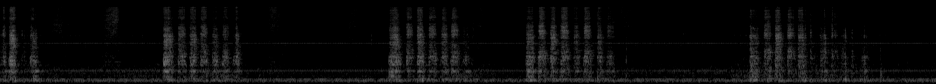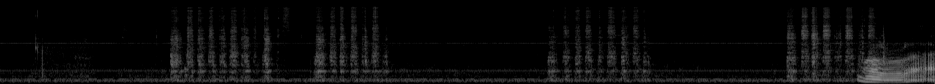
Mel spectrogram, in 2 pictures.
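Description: A scratch card is scraped in quick rasping bursts.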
